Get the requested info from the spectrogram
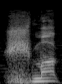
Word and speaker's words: Schmuck: Police say Vernon Schmuck Jr. Yes. – Vernon Schmuck Jr. It's spelled S-C-H-M-U-C-K. That's Schmuck. – That's perfect.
